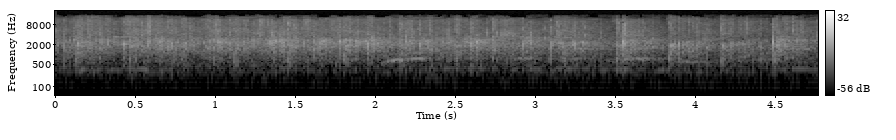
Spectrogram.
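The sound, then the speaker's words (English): An audience at a church service claps steadily in praise to the Lord, a dense wash of many hands that stays fairly even throughout, with faint voices scattered underneath. “I'd feel better right now if you'd just clap to the Lord and give him praise for what we feel.”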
